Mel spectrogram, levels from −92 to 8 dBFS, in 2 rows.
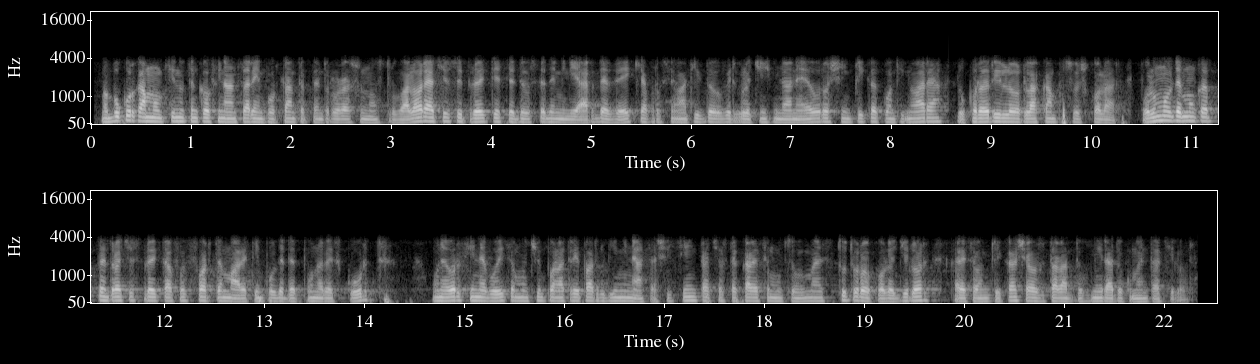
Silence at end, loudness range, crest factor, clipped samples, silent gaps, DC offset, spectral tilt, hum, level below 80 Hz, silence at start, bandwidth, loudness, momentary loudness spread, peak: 0.3 s; 4 LU; 20 dB; under 0.1%; none; under 0.1%; -6.5 dB/octave; none; -54 dBFS; 0.1 s; 4.2 kHz; -22 LUFS; 9 LU; -2 dBFS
